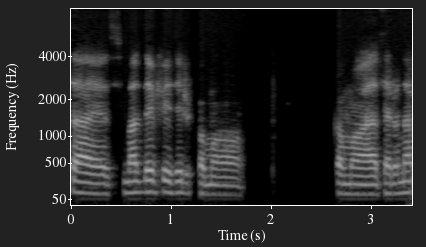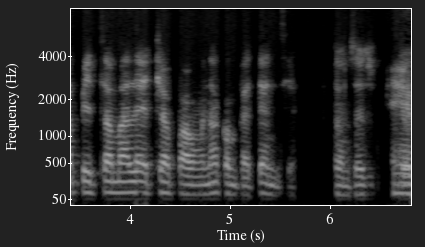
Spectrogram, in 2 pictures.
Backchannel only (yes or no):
no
